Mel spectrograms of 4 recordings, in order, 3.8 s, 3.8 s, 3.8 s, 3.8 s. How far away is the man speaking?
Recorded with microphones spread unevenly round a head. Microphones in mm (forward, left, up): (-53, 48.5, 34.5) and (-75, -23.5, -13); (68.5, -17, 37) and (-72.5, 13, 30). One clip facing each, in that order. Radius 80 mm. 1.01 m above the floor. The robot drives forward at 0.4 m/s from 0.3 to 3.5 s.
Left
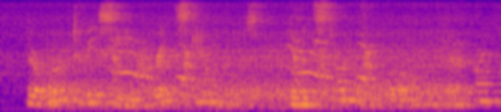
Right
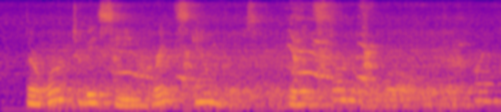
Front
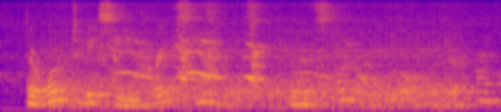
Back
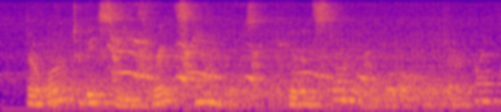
About 0.5 m.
